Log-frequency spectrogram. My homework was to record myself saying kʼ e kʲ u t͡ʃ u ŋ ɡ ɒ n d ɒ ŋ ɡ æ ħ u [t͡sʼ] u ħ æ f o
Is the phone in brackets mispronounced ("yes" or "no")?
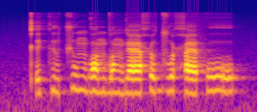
yes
